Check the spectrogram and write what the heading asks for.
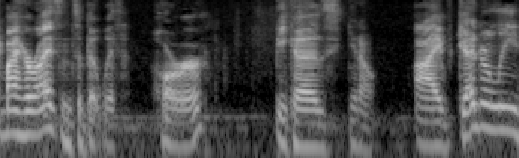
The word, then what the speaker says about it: ho99o9: band is ho9909 I'm being told that it's pronounced horror Okay then if you say so now that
